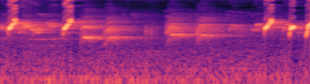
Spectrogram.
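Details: Red-whiskered bulbul master song with fast, repeated phrasing: crisp rising-then-falling whistles at the start and end. A soft jumble of warbled notes fills the middle, over faint background chatter.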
